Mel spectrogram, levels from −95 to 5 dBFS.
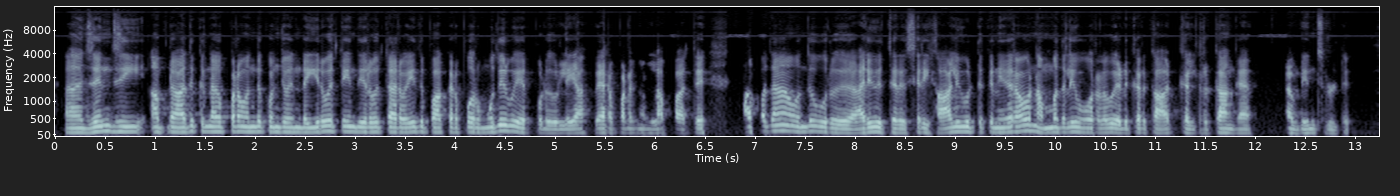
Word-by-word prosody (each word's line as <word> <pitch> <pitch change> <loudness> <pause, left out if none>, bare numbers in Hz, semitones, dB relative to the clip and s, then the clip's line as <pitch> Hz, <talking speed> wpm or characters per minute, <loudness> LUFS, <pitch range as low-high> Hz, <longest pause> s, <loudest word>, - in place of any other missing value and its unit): அ - - +4 0.2
Gen Z 140 0 +2 0.3
அப்பறம் 130 0 +2
அதுக்கு 150 +1 -4
நப்புறம் 140 +1 +2
வந்து 140 +1 +1
கொஞ்சம் 135 -1 +1
இந்த 125 0 +1
25, 145 -1 +1
26 130 -1 +2
வயது 135 +1 -1
பாக்கறப்போ 125 +1 0
ஒரு 120 - -3
முதிர்வு 155 +3 +2
ஏற்படும் 105 -3 -4
இல்லயா? 105 +1 0 0.2
வேற 115 -1 +3
படங்கள்லாம் 105 -1 -6
பாத்து. 110 +2 -1 0.5
அப்ப 150 +2 -7
தான் 165 +1 +3
வந்து 140 +2 -1
ஒரு 120 -3 0 0.2
அறிவுத்தரு 115 -3 +2
சேரி 120 -3 -3
ஹாலிவுட்டுக்கு 130 +2 +1
நிகராவ 140 +6 +3
நம்மதலயும் 130 +1 0
ஓரளவு 115 0 0
எடுக்கறக்கு 105 0 -2
ஆட்கள் 105 -1 -5
இருக்காங்க. 115 -3 0 0.5
அப்டின்னு 105 +1 -5
சொல்ட்டு. 100 -3 -14
130 Hz, 155 wpm, -23 LUFS, 110-140 Hz, 0.5 s, அ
